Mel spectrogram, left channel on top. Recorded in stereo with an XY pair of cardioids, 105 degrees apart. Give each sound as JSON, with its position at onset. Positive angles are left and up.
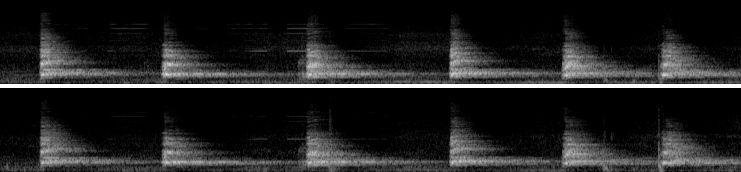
{"t": 0.4, "sound": "a dog barking", "azimuth_deg": 30, "distance_m": 3.5}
